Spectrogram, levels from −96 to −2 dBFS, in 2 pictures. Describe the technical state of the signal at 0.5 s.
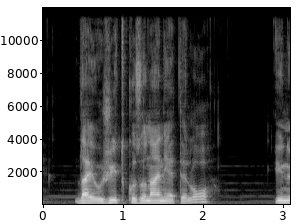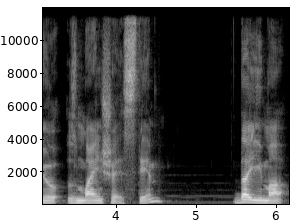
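At 0.5 s the signal is intact, with no dropout, clipping, glitch or other fault to be heard at that point.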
